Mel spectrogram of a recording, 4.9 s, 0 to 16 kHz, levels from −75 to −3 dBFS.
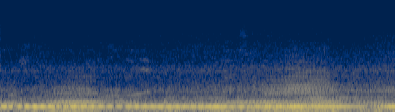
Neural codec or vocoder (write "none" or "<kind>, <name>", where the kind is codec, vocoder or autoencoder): none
